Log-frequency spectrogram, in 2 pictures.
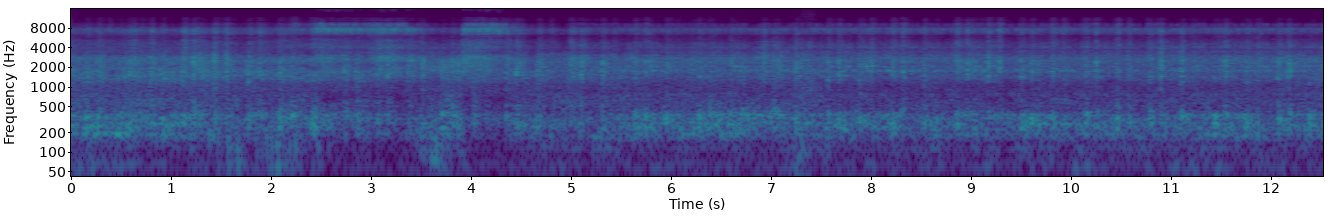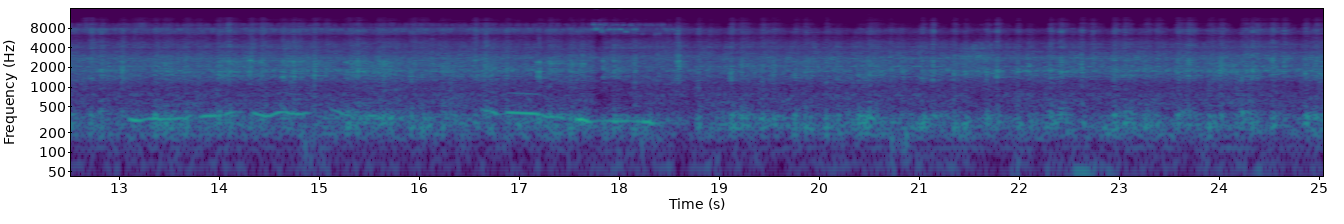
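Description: An express train passing, a sustained loud rumbling roar with rattling clatter that runs unbroken for the whole stretch, with a faint voice briefly audible partway through.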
